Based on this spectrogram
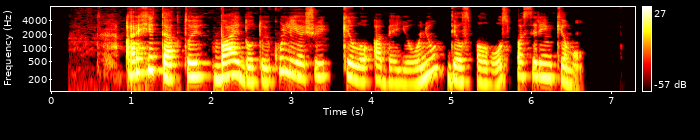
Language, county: Lithuanian, Marijampolė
